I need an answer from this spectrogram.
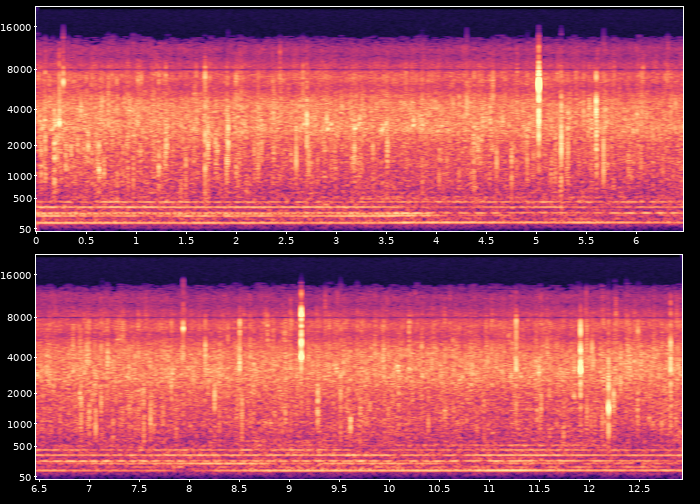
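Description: Rain falling on a lake and the shore around it: an even hiss with scattered sharp ticks of drops striking close by.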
